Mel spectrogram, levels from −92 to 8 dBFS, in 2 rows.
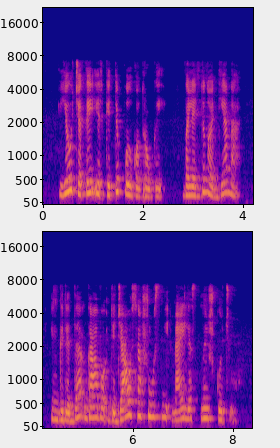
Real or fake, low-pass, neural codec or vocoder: real; 7.2 kHz; none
